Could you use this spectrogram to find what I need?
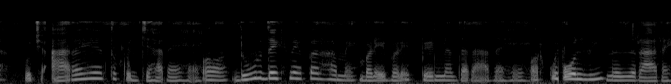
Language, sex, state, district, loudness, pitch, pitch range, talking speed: Hindi, female, West Bengal, Purulia, -40 LUFS, 195 Hz, 180-250 Hz, 250 wpm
